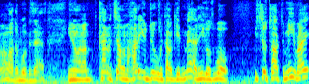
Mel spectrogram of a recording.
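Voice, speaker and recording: A man speaks loudly at a very fast pace. His pitch is high and his intonation lively. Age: 30s. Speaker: podcast co-host, father. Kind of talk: casual chat. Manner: animated.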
